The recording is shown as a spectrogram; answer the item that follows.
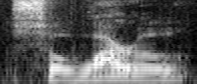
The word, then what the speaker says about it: saguaro: to pronounce saguaro saguaro it's not sagu the g's here are w's and if you drive up to phoenix on i-10 and you go past the indian reservation it's not the gila indian reservation it's the gila in that case the the g is an h but in the case of sowaru the g is a w is there every time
